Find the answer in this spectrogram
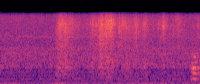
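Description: Soft, brief movement noises from a person moving about, twice: about half a second in and again about a second in.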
